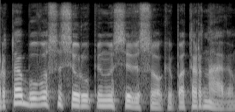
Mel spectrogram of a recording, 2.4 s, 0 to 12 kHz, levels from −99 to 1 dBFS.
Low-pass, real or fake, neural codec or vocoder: 10.8 kHz; real; none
